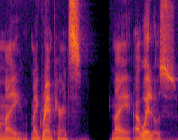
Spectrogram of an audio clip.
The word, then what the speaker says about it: abuelo: them avuelo and abuela now if you hear that correctly a vuelo i would pronounce it with a v avuelo avuela but the word abuelo has a b in it not a v a v as in the name victor it doesn't have a v it had a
